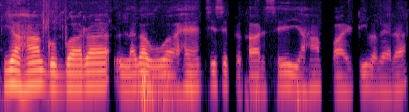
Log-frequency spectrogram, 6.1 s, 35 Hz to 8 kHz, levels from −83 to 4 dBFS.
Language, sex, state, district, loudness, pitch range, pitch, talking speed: Hindi, male, Madhya Pradesh, Katni, -21 LUFS, 105-120 Hz, 115 Hz, 105 wpm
